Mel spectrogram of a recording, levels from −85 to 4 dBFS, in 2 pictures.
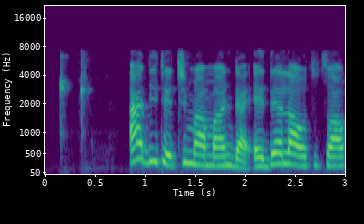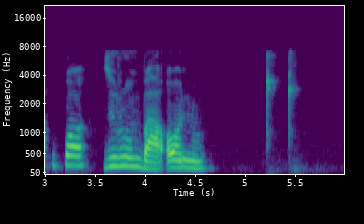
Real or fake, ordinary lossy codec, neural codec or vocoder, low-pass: fake; none; vocoder, 22.05 kHz, 80 mel bands, HiFi-GAN; 7.2 kHz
